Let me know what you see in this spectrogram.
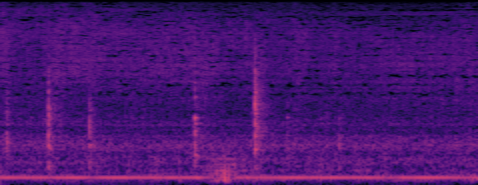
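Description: Chopped vegetables sizzling in butter in a kadai while a wooden spatula stirs them, with a few sharp taps of the spatula against the pan. A steady low hum runs underneath.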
